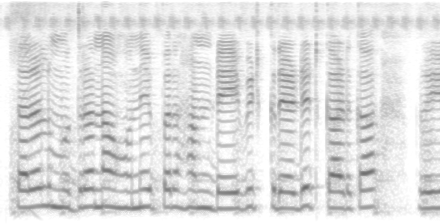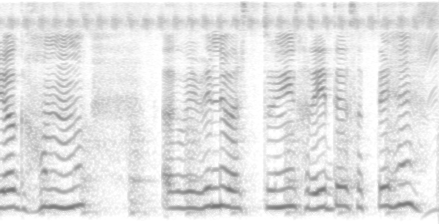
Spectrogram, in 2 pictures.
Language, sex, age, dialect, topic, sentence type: Hindi, female, 60-100, Awadhi Bundeli, banking, statement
